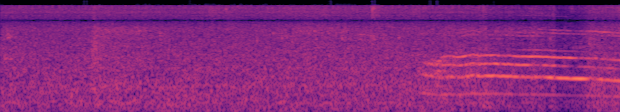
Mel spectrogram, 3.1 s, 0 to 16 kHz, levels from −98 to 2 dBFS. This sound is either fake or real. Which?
real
